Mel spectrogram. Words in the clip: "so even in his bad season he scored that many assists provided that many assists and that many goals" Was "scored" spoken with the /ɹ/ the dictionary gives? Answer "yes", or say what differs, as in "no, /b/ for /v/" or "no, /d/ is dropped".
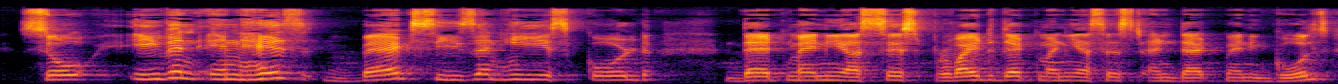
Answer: no, /l/ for /ɹ/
